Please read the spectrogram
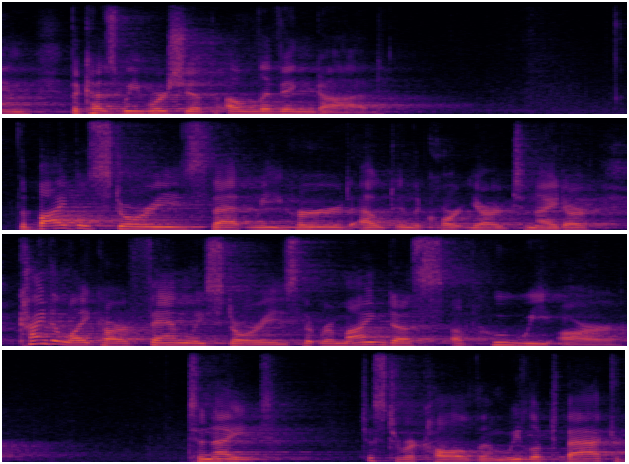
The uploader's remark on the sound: recorded live at the Easter Vigil on Saturday, April 8, 2023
